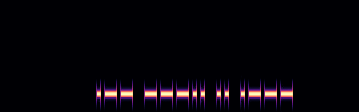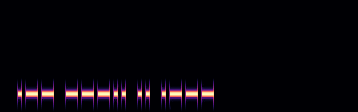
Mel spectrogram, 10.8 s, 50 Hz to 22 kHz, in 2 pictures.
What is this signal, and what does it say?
Morse code, heard as a keyed tone, about 20 wpm, 700 Hz. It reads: W8IJ W8IJ
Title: USA Call Signs - 4 Characters - Repeated 2x - 20wpm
